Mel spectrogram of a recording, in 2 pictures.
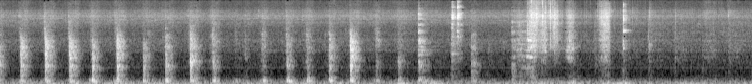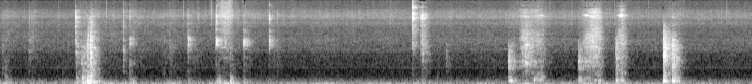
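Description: Metal kitchen utensils clinking, first as a run of quick, even taps about twice a second for roughly eight seconds, then scattered clacks against the pan, the loudest a little past halfway. Under them is a faint sizzle from the paratha frying on the flat griddle pan (tawa).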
